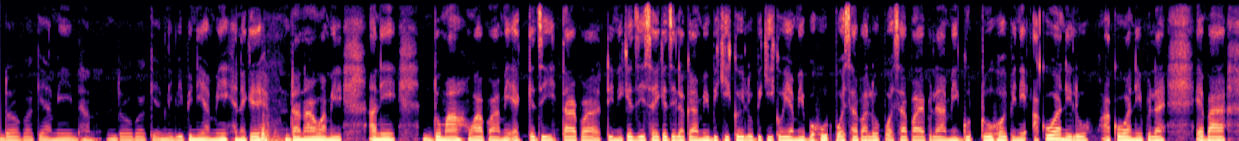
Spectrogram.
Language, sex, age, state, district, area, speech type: Assamese, female, 45-60, Assam, Dibrugarh, rural, spontaneous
